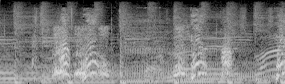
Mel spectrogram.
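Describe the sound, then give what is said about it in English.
Dogs howl and yip along with a pop song. Their wavering, rising and falling howls and short yips repeat over the steady music throughout. “There they are, the dogs are singing along”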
